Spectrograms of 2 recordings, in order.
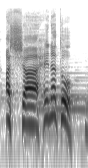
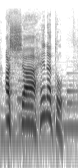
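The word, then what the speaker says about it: الشاحنة: Shahinatun, a truck, ash-shahinatu, the truck. Yahan bhi aap mark kar lijiye ki sin ke saath aur sheen ke saath lam silent. Ash-shahinatu, dekhiye uska ek hi tarika hai ki isko dasiyon baar aap repeat karein.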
